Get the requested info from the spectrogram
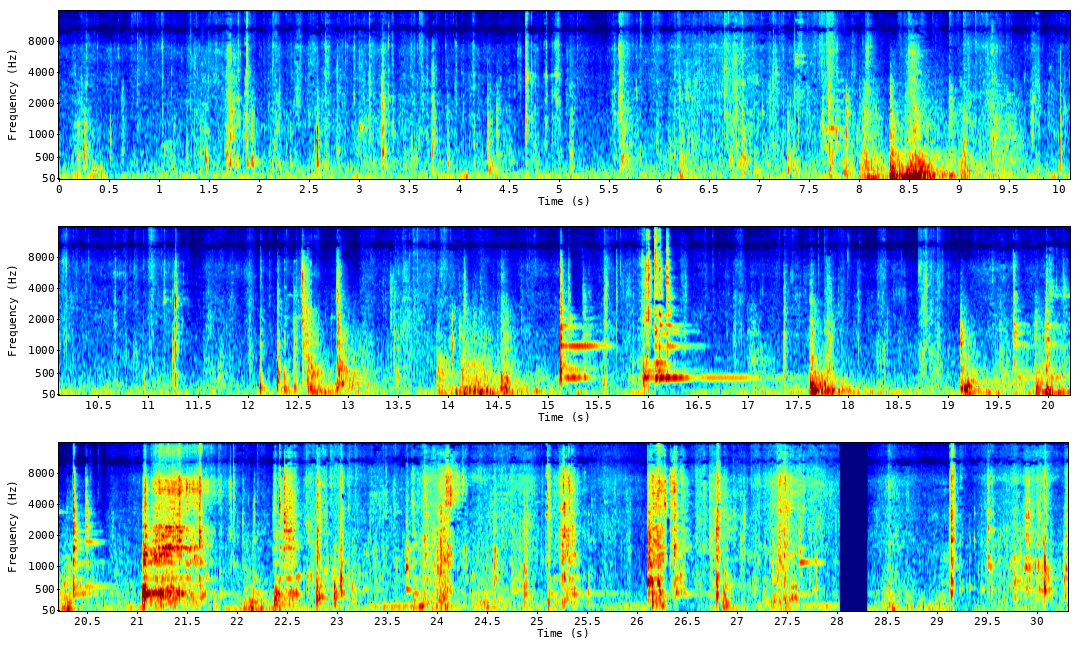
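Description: Junk and debris being shoveled up and tossed into a dump trailer: irregular clatters, clinks and thuds of broken wood, glass and trash, with scrapes of a shovel, the heaviest crashes about eight seconds in and again about twenty-one seconds in.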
